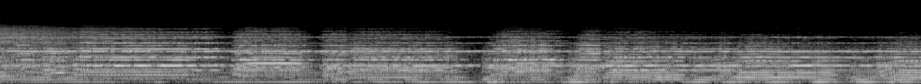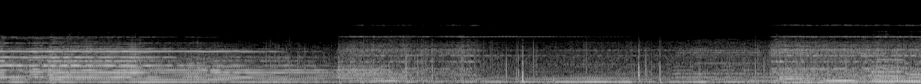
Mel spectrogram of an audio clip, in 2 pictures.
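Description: Orchestral film score with sustained brass-coloured chords that change every second or two, dropping to a quieter passage about twelve seconds in.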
